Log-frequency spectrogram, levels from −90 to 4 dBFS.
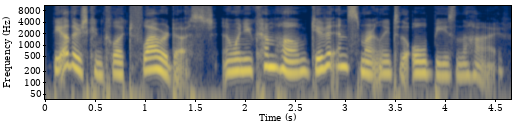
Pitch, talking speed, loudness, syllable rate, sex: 200 Hz, 285 wpm, -17 LUFS, 5.8 syllables/s, female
